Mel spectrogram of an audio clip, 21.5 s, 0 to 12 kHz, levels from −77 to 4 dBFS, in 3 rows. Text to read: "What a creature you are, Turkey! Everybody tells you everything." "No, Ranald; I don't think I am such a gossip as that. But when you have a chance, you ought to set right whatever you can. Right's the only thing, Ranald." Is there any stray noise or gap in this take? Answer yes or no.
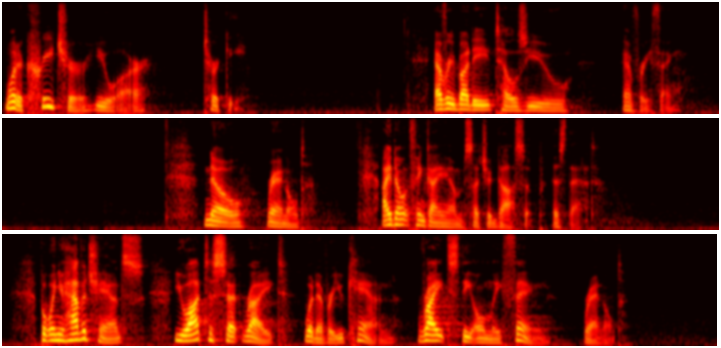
no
